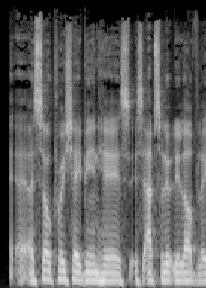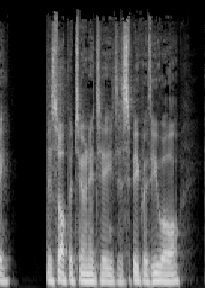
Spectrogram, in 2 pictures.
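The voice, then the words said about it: Imitated British accent, not great. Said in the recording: “I know the English accent isn't that great ... I try to start the presentation in a British accent.”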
